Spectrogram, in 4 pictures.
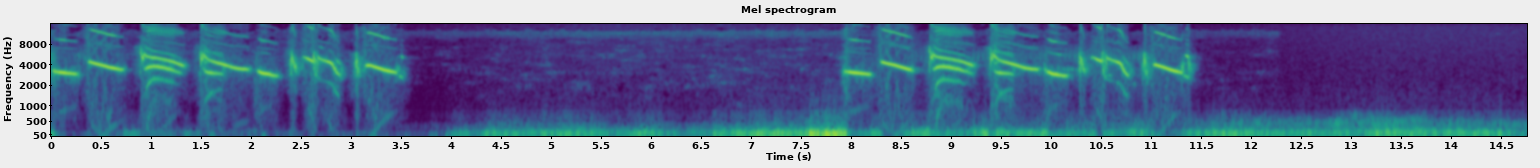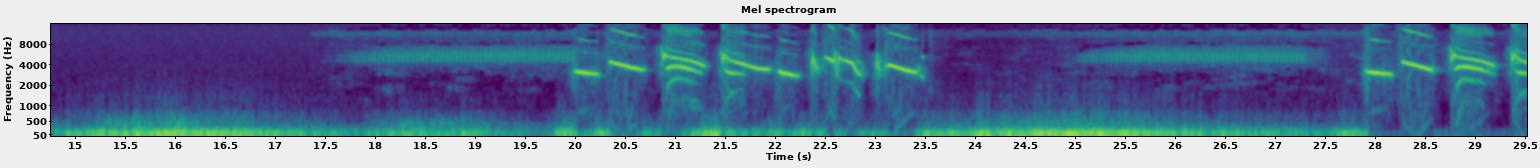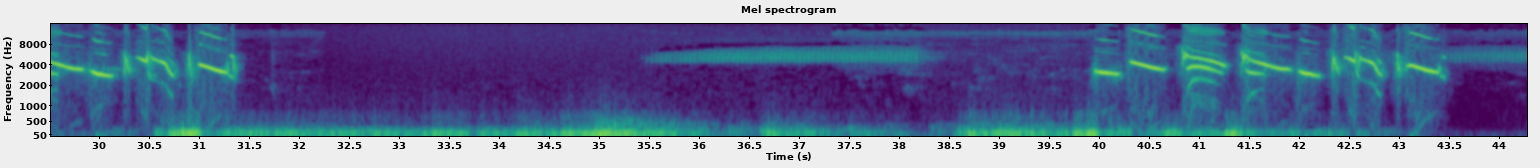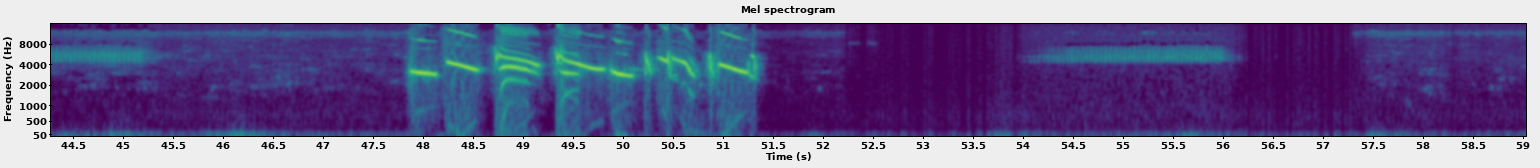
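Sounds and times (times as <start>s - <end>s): bird singing whistled notes: 0.0s - 12.3s, 17.4s - 32.2s, 35.4s - 52.3s, 54.0s - 56.2s
steady high hiss: 0.0s - 13.0s, 15.9s - 49.3s, 50.2s - 59.0s
low rumble: 3.7s - 28.3s, 30.4s - 43.0s.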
